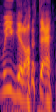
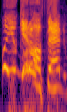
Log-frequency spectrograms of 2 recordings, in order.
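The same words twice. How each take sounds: First: Said in the usual way. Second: High, loud exasperated cry; exasperated outburst. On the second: Real, not acted. Fed up with a cohost's teasing, a loud exasperated outburst. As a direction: burst out, fed up with the joke.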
